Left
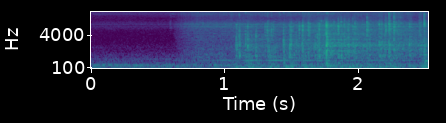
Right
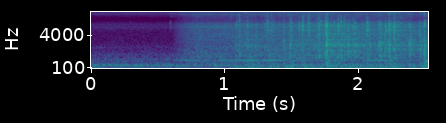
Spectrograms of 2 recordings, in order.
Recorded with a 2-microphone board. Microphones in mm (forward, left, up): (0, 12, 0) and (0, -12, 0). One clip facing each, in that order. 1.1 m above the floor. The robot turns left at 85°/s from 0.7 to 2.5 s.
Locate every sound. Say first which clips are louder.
1.1 s typing on a keyboard: left 3 dB; 25° left (ahead or behind), 0.6 m; by 2.5 s 20° right (ahead or behind), 0.6 m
